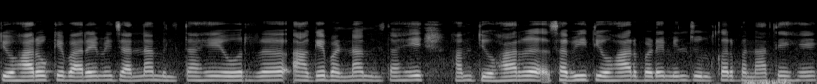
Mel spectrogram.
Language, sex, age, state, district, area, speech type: Hindi, female, 30-45, Madhya Pradesh, Ujjain, urban, spontaneous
